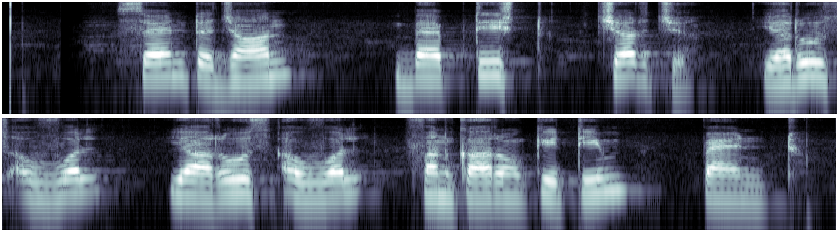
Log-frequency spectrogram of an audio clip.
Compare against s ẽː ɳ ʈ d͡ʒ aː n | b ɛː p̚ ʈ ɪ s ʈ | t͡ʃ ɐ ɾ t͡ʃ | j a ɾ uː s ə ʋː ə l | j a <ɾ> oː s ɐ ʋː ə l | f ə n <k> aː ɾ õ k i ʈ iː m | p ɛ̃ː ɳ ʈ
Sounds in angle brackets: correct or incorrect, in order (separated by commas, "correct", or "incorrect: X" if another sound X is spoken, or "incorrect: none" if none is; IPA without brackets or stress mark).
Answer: correct, correct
